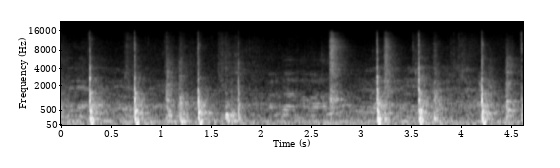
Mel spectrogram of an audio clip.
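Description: Large curved chopping knife chopping yellowfin tuna on a wooden chopping block: a string of about ten sharp chops, two or three a second, with a short pause near the middle.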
